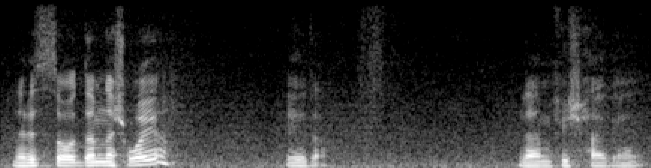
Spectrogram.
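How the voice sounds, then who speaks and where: Excitable Egyptian man narrating a horror game. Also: a little high, quick pace, a little hiss or hum. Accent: Egyptian Arabic. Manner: excitable, shouts and swears when scared. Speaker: gamer.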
